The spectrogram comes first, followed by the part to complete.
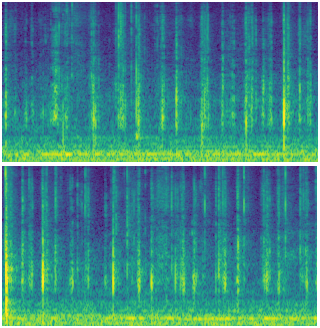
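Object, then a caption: Laminate plank floor tapped with acrylic nails. Long pink acrylic fake nails on both hands tap and scratch a flat gray wood-grain laminate plank floor. A quick, irregular run of light, dry clicks and brief scratches sits over a steady low hum, with a few sharper, louder taps standing out around the middle of the clip.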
